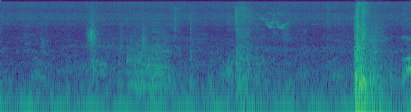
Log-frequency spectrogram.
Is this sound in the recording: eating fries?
no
